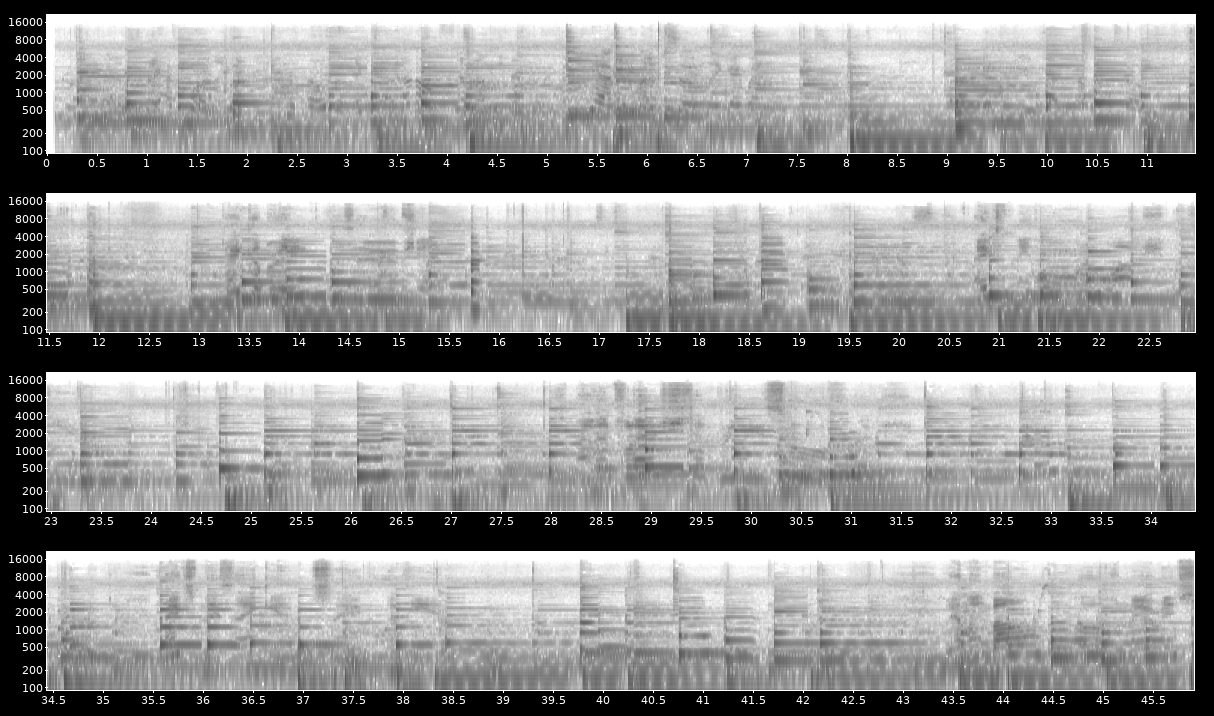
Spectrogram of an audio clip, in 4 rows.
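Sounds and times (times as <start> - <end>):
strummed acoustic guitars: 0.0 - 45.9
upright bass plucking: 0.0 - 45.9.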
